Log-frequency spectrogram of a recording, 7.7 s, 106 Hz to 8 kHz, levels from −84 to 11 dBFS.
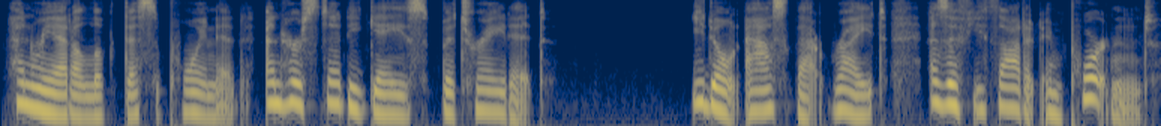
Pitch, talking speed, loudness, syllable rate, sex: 185 Hz, 145 wpm, -19 LUFS, 4.8 syllables/s, female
